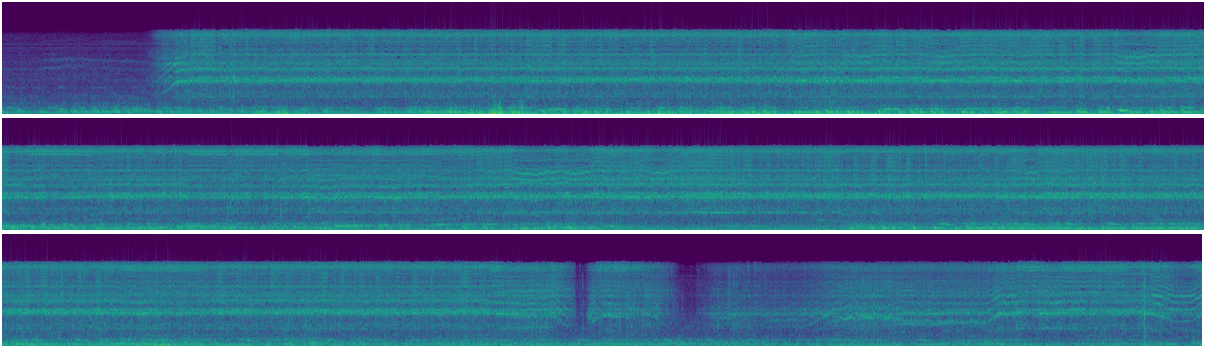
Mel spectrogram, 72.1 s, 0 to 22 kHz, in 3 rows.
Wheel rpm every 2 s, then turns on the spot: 0, 60, 160, 170, 170, 170, 170, 170, 160, 170, 170, 160, 170, 170, 170, 160, 160, 160, 160, 170, 170, 170, 160, 170, 170, 160, 170, 170, 170, 100, 70, 40, 90, 110, 160, 150.
none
